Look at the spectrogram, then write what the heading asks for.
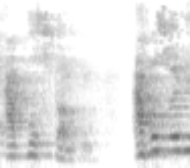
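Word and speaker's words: apostrophe: দেখো দুটো কিন্তু উচ্চারণের একটা ব্যাপার আছে এবং স্পেলিং এরও ব্যাপার আছে। আমি প্রথমে যেটা বুঝিয়েছিলাম সেটা হচ্ছে এপিস্ট্রফি। আর এখন যেটা বুঝাচ্ছি সেটা হচ্ছে অ্যাপোস্ট্রফি।অপোস্ট্রফি বলতে কি?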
